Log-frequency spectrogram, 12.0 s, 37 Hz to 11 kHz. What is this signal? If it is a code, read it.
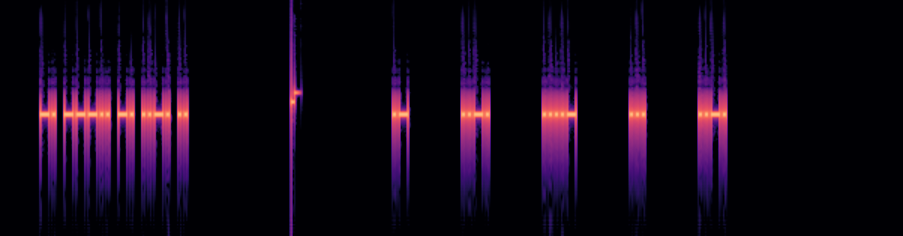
Morse code, heard as a keyed tone, about 29 wpm, spaced as for 15 wpm, 700 Hz. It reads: N8NFI AF4SF
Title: USA Call Signs - 5 Characters - 6x Character Spacing - 30wpm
